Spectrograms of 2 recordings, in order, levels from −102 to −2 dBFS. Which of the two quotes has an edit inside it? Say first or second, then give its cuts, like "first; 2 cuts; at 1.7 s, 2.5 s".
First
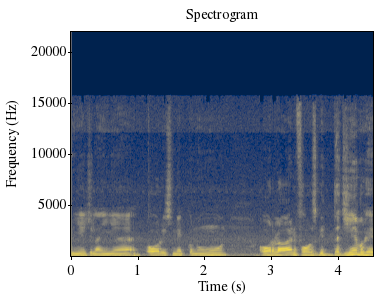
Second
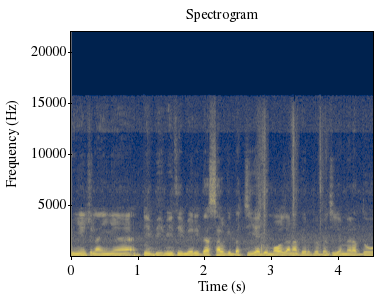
second; 1 cut; at 1.1 s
